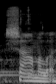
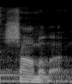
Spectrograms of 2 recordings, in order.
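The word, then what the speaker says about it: Shyamala: your mother Shala so the y is silent shamala shamala yeah my mother was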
